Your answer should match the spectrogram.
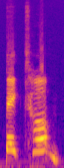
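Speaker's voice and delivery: high excited call of the cat's name; delighted cry. Acted. Boy greeting the shop cat, high and delighted. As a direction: squeal his name with joy. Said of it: "he cried".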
